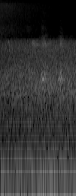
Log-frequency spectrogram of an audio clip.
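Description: Two quick caws from a crow carry faintly across a homestead yard, short rasping calls set against a constant low background rumble.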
